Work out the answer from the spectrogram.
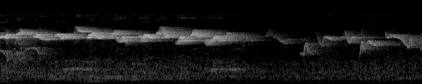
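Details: Training song of a brown ultramarine grosbeak, from an hour-long session that also includes the white-throated seedeater. A bright, fast run of high slurred notes, then a softer phrase of downslurred and upslurred whistles.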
